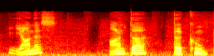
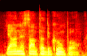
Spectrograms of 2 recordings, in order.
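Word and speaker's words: Giannis Antetokounmpo: like it was like this is how you say my name Yanis anta the coop oh and and then he was like he said it in full motion was like Yanis onto the cumple so that was called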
